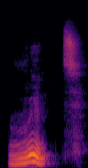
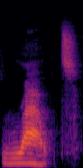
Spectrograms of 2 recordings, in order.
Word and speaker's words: route: Next one, British English use the long vowel sound oo, oo. Make sure you round those lips. So we say root, root. American English is a slightly different vowel sound. They use the ow sound, so it's route, route. So it's a diphthong, a double vowel. But in British English, root, root.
